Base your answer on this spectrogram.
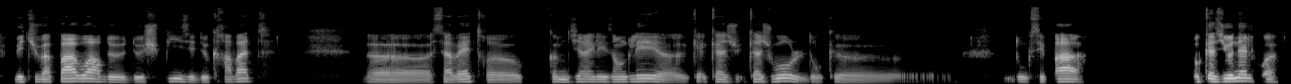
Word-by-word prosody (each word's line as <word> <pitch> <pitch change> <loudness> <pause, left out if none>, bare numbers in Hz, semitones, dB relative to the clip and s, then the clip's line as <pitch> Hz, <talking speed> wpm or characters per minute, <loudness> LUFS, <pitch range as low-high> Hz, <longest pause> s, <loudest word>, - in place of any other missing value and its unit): mais 120 - +1
tu 125 - -4
vas 115 -1 +3
pas 135 +4 +7
avoir 140 -2 +4
de 115 -1 -1
de 110 0 -4
chemises 140 -4 -3
et 115 - -2
de 110 +1 -4
cravates, 140 +4 -2 0.9
heu, 105 -1 -4
ça 110 +3 -2
va 120 +2 -1
être 125 -2 -3
heu, 110 -1 -5 0.3
comme 120 -1 -3
diraient 120 0 -3
les 120 -1 -3
anglais, 130 +3 +1
heu, 105 -1 -6
ca - - -7
casu 115 -3 -4
casual 125 -1 -1
donc 105 0 -11
heu, 105 -3 -9 1.0
donc 115 -2 -7
c'est 115 - -6
pas 130 -2 +6 1.1
occasionnel, 145 +3 +6
quoi. 115 -3 -3
115 Hz, 145 wpm, -24 LUFS, 110-130 Hz, 1.1 s, pas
